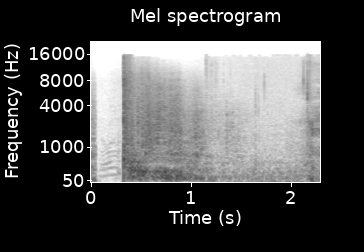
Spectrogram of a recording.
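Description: A single mortar shot: a moment of dead silence, then a sudden loud report that trails off over about a second and a half.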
